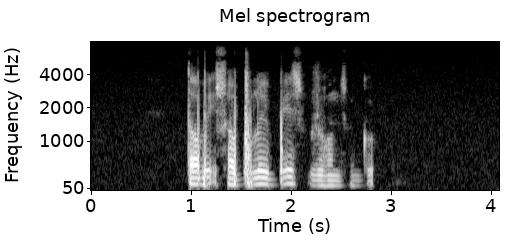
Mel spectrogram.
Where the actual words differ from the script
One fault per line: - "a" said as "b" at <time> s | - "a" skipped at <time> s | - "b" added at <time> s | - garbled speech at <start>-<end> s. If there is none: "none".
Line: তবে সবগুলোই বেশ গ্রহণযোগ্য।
none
